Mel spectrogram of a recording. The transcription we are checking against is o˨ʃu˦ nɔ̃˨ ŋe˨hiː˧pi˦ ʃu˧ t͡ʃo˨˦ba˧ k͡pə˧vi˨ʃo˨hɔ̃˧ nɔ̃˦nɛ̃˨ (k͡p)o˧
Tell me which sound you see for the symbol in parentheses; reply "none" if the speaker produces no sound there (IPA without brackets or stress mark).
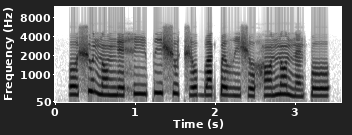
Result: k͡p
